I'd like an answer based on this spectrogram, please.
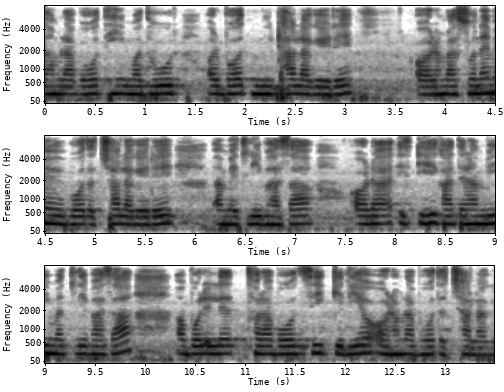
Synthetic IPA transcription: ɦɐmɾabəɦʊt̪ɦimɐd̪ʱuːɾ | ɔːɾbəɦʊt̪miʈʰaləɡeɾe | ɔːɾɦəmɾasʊnəmẽbʱibɔɦʊt̪ɐtːʃʰaləɡeɾemeːt̪ʰlibʱaːsa | ɔːɾɦikʰaːt̪ɪɾɦəmbʱimet̪ʰlibʱaːsaboːlelet̪ʰoːɾabɐɦʊt̪siːkːelieʔɔ̰ːɾɦəmɾabɔɦʊt̪ɐtːʃʰaləɡe

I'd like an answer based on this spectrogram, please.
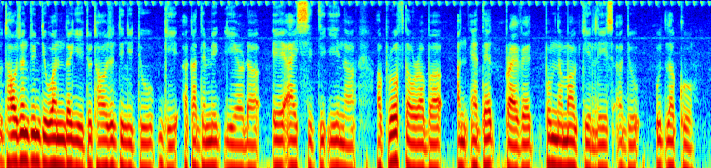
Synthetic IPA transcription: tutʰawd͡ʒɐntwent̬iwɐndɐɡitutʰawzɐntwentituɡiɐkademik̚jiɐɾdɐeajsitiʔinɐːpɾub̚ʰʱtɐwɾɐbɐːnedet̚pɾajbʱet̚pumnɐmakːilisɐduːt̚lɐkːu

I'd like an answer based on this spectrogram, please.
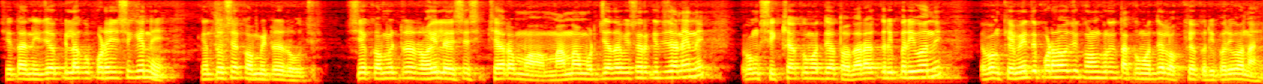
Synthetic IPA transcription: set̪anid͡ʒɔpilakupɔɽ̤ajsikʰenekint̪usekɔmiʈɾeɾɔɦut͡ʃʰi̥ | sekɔmiʈɔɾeɾɔɦilesesi̥kʰːjaɾɔmanɔmɔɾd͡ʒad̪abisɔɾɔkit͡ʃʰid͡ʒaɽ̃ineebɔŋsikʰjakumɔd̪ʱjɔt̪ɔd̪aɾɔkɔɾipɔɾibɔni | ebɔŋkemid̪ipɔɽ̤awt͡ʃʰikɔɽ̃ɔk̬ɔɾt̪it̪akumɔd̪ʱjɔlɔkʰːjɔkɔɾipɔɾibɔna̰ɦḭ̃

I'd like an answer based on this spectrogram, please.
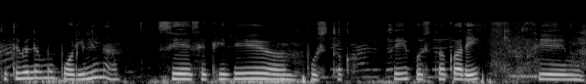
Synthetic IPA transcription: k̪et̪ebelemũpɔɽ̤ilina | seset̪ʰiɾepust̪ɔkɔ̥seɦipust̪ɔkɔɾese

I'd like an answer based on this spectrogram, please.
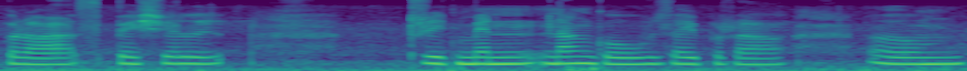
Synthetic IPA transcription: bɾaspeʃal | tɾitmenːaŋɡowzajbaɾa

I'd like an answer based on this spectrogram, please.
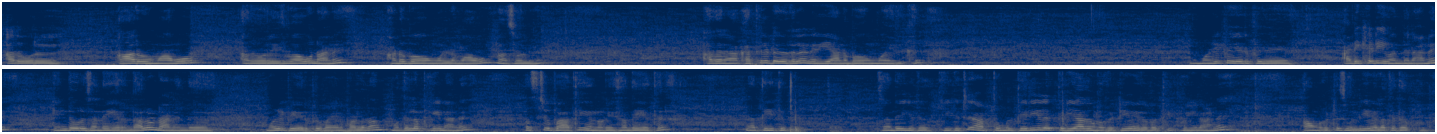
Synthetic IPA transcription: ɐðɯɔɾɯ | aːɾɯʋɐmaːʋʊ̃ | ɐðɯɔɾɯɪðɯʋaːʋɯ̃naːnɯ | ɐnɯbɐʋɐmʊɭːɐmaːʋɯ̃nãːsɔlːɯʋẽː | ʔɐðɐnãːkɐt̪ːɯkɪʈ̬ːɐðɐðɪlãːnɛɾɐjɐːnɯbɐʋɐmõɪɾɯkːɯ | ɪnd̪ɐmɔɻɪpːɯɛɾɯpːɯ | ɐɽɪkːɐɽiʋɐnd̪ɯnaːnɯ | ɛnd̪ɐɔɾɯs̬ɐnd̪eːɣɐ̃ɪɾɯnd̪aːlʊ̃naːnɪnd̪ɐ | mɔɻɪpːɯɛɾɯpːɯpɐjɐnpaːɽlɐt̪ãːmɔðɐlːɐpoːjinaːnɯ | fɐsʈːɯpaːɾt̪ɯɛnːɯɽɐjɐsɐnd̪eːɣɐt̪ːɐ | nãːt̪iːt̪ːɯ | sɐnd̪eːɣɐt̪ːɛt̪ːiːt̪ːɯʈːɯɐɽɯt̪ːɐʊŋɡɐɭt̪ɛɾɪjɪlɐt̪ɛɾɪjaːðɐʊŋɡɐkːɪʈːɪjʊ̃ɪðɐp̬ɐt̪ːipoːɣɪnaːnɯ | ɐʋɐŋɡɐkːɪʈːɐs̬ɔlːiʋɪlɐkːɐt̪ːɐkːʊɽɯpːɐ

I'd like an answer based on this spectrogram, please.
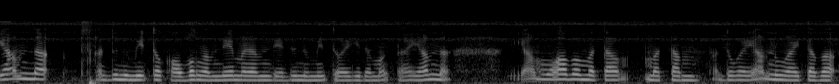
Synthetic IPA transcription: jamnɐ | ɐdunumitːokawbɐŋɐmdemɐɾɐmdiɐdunumitːojɡidɐmɐk̚tɐjamnɐ̰ | ja̰mwabɐmɐtɐmːɐtɐmɐ̰duɡɐja̰mnuŋajtɐbɐ

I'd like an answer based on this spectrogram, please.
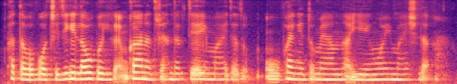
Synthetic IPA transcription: pʰɐtːɐbɐpot̚sidiɡilɐwbɐɡikɐ̰j̰mkanɐdɾehɐndɐk̚tiɐjmajdɐ̰o̰pʰajŋet̬umɐjamnɐɐ̰jeŋojmajsidɐ̰

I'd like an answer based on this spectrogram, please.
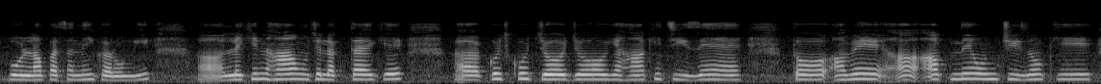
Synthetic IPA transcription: boːlnapɐsə̃nd̪nɐɦĩkɐɾũːŋɡi | leːkɪnɦãmʊd͡ʒʱelɐɡ̚t̪aɦɛke | kʊt͡ʃʰkʊt͡ʃʰd͡ʒoːd͡ʒoːjɐɦãkit͡ʃiːzẽɦɛ̃ː | t̪oːɦɐmẽɐpneʊnt͡ʃiːzõki

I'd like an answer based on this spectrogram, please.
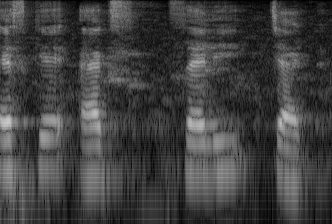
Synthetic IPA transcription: eskeɛːksː | ɛːli | t͡ʃɛːʈ

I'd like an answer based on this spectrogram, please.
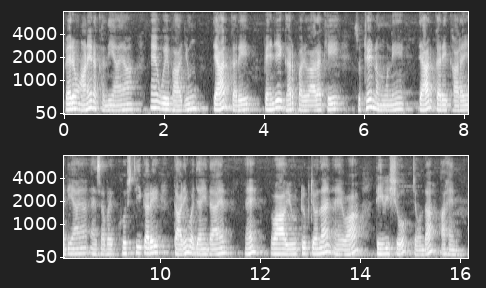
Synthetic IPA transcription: pɐɦɪɾijũaːɽ̃eɾɐkʰə̃nd̪ĩaːɦjãɛ̃ːʊɦebʱaːʄijũt̪jaːɾkɐɾepɐ̃ɦɪ̃ɲd͡ʑeɡʱɐɾpɐɾɪʋaːɾə̆kʰeː | sʊʈʰenɐmuːnet̪jaːɾkɐɾekʰaːɾaːĩnd̪ij̃aːɦijãʔɛ̃ːsɐbʱəxʊʃt̪ʰikɐɾet̪aːɽijũʋɐʄaːĩːn̆d̪aːɦɪnɪ̆ | ɛ̃ːʋajuːʈjuːbt͡ɕɐʋə̃nd̪aːɦɪnɪɛ̃ːʋaʈiːʋiʃoːt͡ɕɐʋə̃nd̪aaːɦɪnɪ̆

